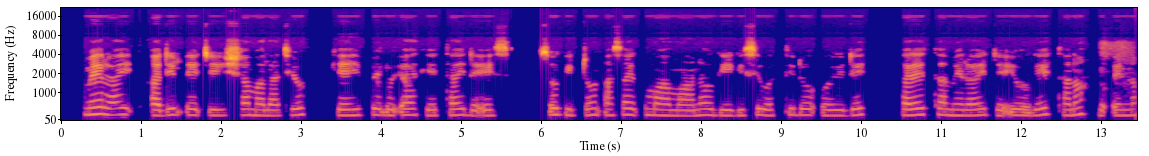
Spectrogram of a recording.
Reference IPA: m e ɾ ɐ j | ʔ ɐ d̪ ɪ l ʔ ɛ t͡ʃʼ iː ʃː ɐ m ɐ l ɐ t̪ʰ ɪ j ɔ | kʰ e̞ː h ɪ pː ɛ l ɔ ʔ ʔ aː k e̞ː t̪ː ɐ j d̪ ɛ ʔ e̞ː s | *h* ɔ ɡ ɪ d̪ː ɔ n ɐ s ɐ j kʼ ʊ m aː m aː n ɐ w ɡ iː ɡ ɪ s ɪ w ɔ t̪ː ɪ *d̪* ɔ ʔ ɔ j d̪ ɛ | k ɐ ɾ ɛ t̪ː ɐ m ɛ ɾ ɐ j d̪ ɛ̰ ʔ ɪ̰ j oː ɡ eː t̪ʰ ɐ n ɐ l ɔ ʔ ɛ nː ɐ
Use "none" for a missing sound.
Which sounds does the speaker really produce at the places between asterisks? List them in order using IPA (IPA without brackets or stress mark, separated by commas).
s, d̪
